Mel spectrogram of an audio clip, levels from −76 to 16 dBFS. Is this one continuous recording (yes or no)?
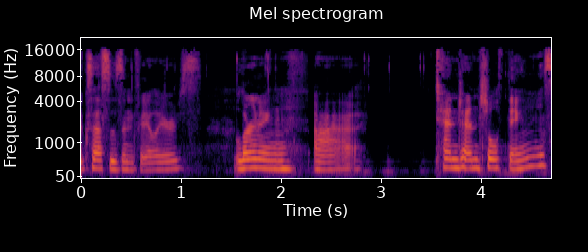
no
